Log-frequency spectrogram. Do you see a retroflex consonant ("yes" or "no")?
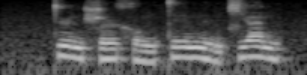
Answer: yes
